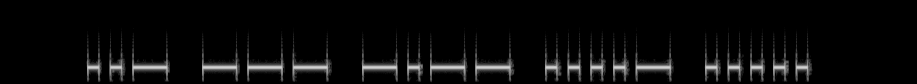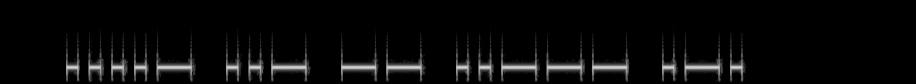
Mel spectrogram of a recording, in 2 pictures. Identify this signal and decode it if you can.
Morse code, heard as a keyed tone, about 10 wpm, 800 Hz. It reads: UOY45 4UM2R
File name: LEZIONI / 9 2 10wpm 2736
